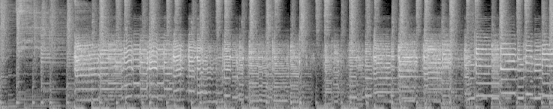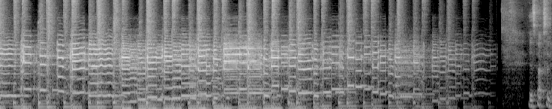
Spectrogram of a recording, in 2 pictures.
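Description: Electric blues guitar solo on a Telecaster-style guitar, mixing single-note blues-scale lines and chord arpeggios in G, over a backing track with a steady drum beat and bass. The music fades out and stops about a second before the end.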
